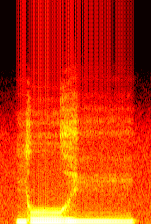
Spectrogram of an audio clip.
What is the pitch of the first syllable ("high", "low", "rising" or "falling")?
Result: low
